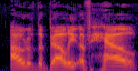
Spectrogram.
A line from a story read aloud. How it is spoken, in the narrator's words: cried I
